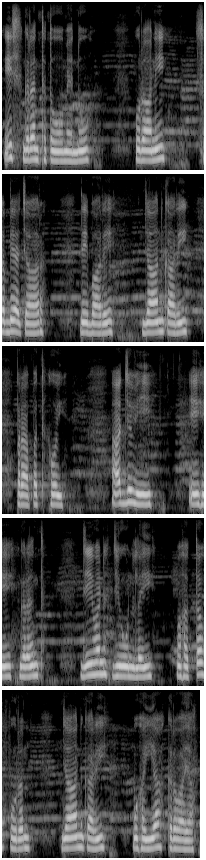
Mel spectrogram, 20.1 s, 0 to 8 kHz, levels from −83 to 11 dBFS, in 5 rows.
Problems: continuous background conversations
